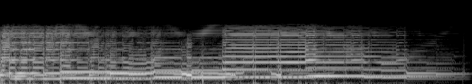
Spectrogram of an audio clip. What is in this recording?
QUILTY - Bonechillin' Pads 005
I forgot about these samples, and they were just sitting in the FTP until one day I found them. I erased the hard copies long ago, so I can't describe them... I suppose, as their titles say, they are pads.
